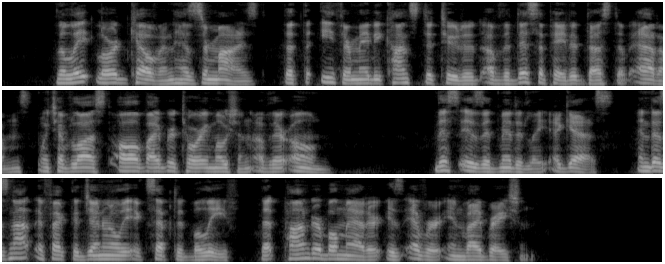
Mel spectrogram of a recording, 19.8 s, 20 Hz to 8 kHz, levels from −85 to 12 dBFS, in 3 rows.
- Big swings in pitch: No, average, 3.0 semitones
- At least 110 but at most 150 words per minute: Yes, average, 140 wpm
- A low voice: Yes, low, 130 Hz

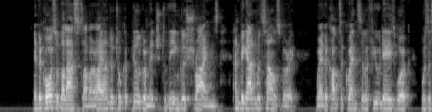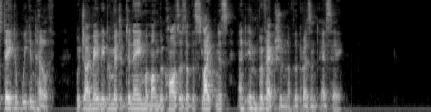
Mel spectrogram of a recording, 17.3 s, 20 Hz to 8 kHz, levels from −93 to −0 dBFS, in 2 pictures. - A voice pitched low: Yes, low, 125 Hz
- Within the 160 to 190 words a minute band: Yes, average, 175 wpm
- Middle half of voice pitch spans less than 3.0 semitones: Yes, narrow, 2.6 semitones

